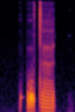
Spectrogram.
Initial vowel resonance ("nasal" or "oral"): oral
